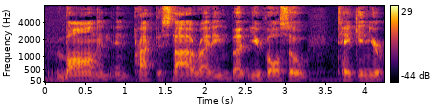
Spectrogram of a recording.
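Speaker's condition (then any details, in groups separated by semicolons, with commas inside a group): No condition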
